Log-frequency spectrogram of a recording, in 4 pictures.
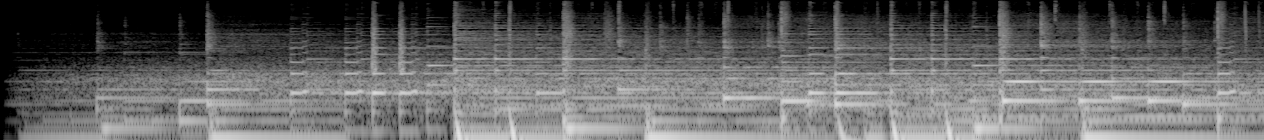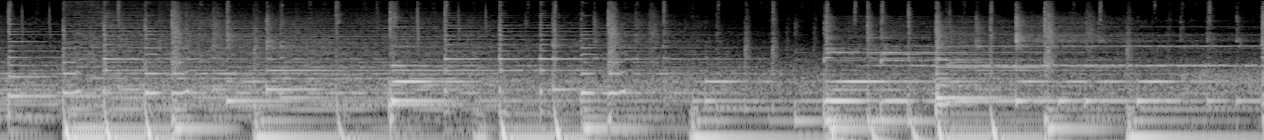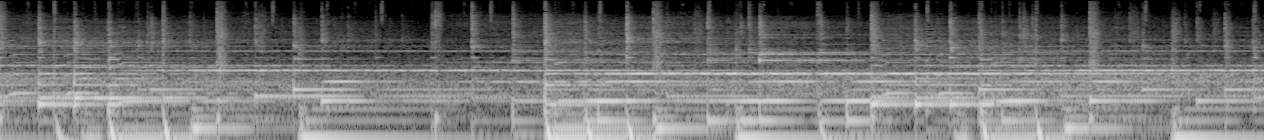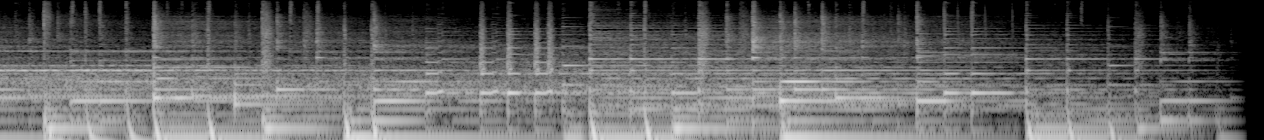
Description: hang and programming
